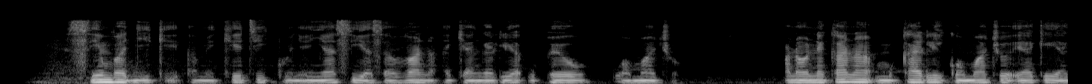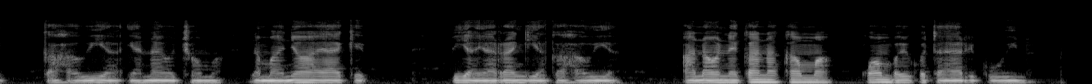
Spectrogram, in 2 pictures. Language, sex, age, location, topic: Swahili, male, 18-24, Nairobi, government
